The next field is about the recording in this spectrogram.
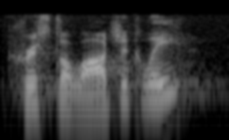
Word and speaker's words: Christologically: Fourthly, you should come to the Scriptures when you interpret them Christologically and evangelically.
